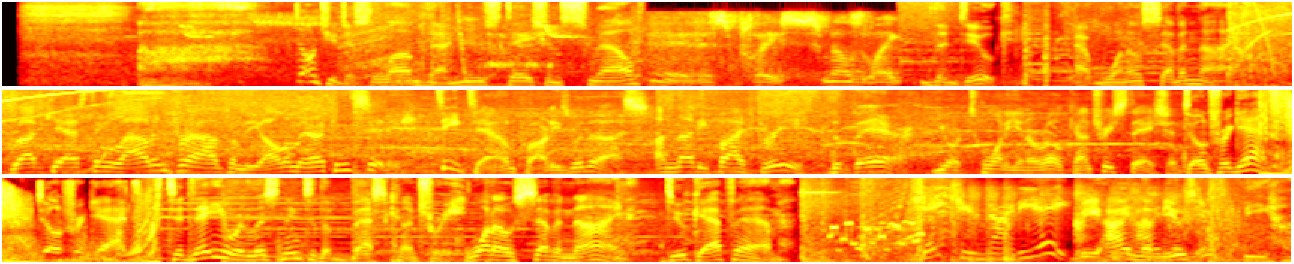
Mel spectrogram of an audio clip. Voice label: radio; imaging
